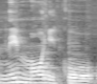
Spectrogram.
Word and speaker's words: mnemônico: Sim, o M é mudo, se fala mnemônico, ou em inglês mnemonic.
